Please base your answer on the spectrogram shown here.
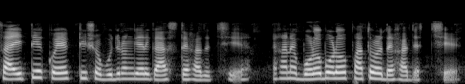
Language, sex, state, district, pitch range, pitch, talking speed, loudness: Bengali, female, Assam, Hailakandi, 230-275 Hz, 255 Hz, 165 wpm, -15 LUFS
